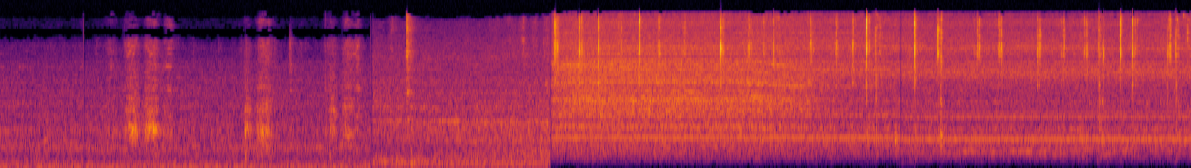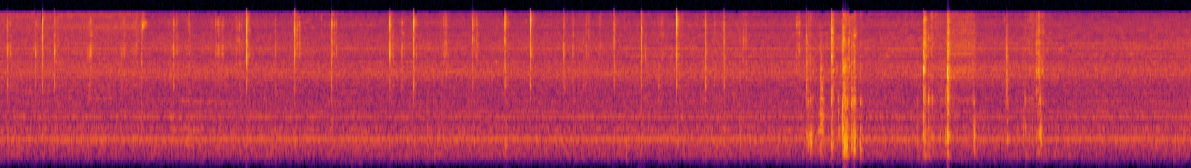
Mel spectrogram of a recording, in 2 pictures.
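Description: Kitchen knife cutting liver into cubes on a bamboo cutting board: irregular sharp taps of the blade on the wood, with a quick run of louder taps near the end.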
